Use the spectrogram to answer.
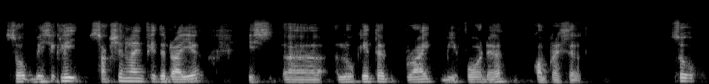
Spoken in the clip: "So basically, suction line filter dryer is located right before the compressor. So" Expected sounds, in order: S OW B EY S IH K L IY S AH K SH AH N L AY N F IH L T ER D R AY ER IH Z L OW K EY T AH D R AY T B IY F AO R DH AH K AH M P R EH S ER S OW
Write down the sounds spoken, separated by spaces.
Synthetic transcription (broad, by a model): S OW B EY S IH K L IY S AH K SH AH N L AY N F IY T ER D R AY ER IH S L OW K EY T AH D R AY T B IY F AO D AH K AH M P R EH S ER S OW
